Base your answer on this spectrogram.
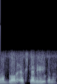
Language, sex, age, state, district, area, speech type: Santali, male, 45-60, Odisha, Mayurbhanj, rural, conversation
